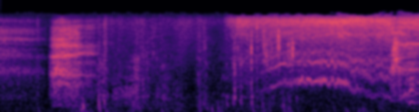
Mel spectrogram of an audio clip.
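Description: A stuntman's wire-and-rope descent rig running as he drops in on a line: a short rush of noise about half a second in, then a loud hiss with a whirring tone that rises and falls as the line pays out and slows.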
